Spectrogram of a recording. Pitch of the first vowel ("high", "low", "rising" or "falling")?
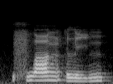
high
